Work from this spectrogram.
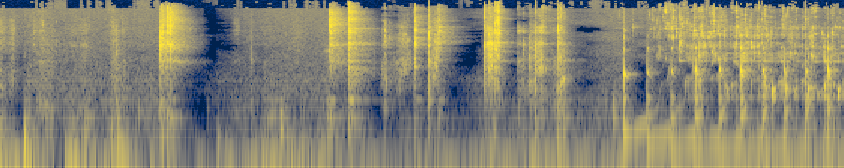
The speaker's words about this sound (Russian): Ну что, давайте откроем, нальем в бокалы. Так, мне кажется, разговор пойдет быстрее.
